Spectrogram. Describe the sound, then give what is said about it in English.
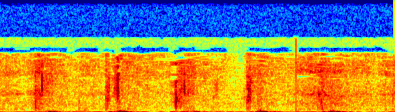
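Jogging footsteps of a person running at an easy warm-up pace outdoors, a steady rhythm of soft, low thuds over a constant hiss. “So we'll just jog for a bit, a little bit of preamble.”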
